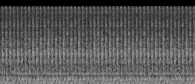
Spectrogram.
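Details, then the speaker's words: 2013 Toyota Prado (MY14) 1KD-FTV Denso diesel, 131,000 km, idling rough with a hard, rapid clatter and uneven lumpy beat; scan tool shows injector number four jumping around, premature injector failure needing new injectors. "has got a bit of a roughness to it let's go and have a look at the kilometers and the diagnostic tool it's going to store itself i like kilometers 131 000 k's only oh i hear that rattle"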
